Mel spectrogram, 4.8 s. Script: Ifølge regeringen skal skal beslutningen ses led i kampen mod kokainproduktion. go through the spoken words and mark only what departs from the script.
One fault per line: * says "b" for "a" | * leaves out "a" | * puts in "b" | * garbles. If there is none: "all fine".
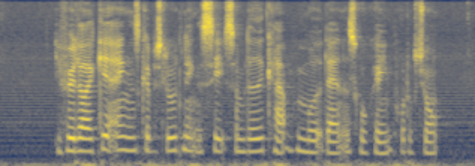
* leaves out "skal"
* puts in "som"
* puts in "landets"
